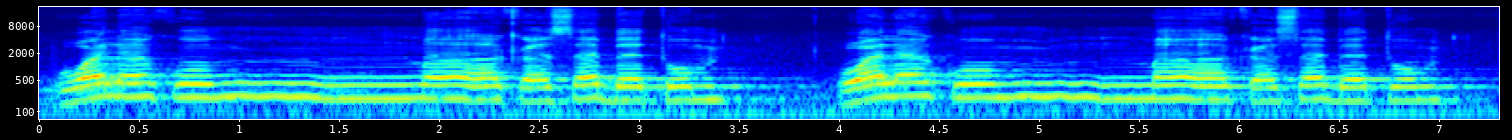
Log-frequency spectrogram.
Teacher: Yang contoh kedua yaitu ada idgham mutamissilain, yaitu apabila mim sukun bertemu dengan mim, dibacanya ada gunahnya 2 harokat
